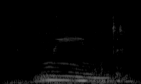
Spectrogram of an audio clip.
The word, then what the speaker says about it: leaned: And In the infinitive, the final sound is the d sound.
